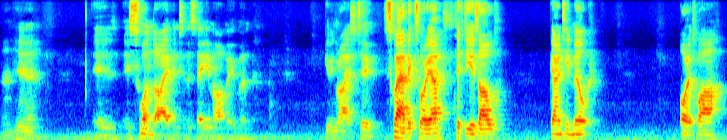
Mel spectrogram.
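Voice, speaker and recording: A man with a deep, fairly monotone voice gives a relaxed, offhand tour of his wall mural. He points things out casually as he walks with the camera. The office lunchroom around him rings with a noticeable echo. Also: takes it slowly, pauses often. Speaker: muralist giving a walkthrough. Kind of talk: casual narrated video tour.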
